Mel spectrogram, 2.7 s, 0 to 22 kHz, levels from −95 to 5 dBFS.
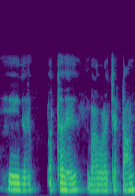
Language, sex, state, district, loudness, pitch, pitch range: Hindi, male, Bihar, Jamui, -23 LUFS, 130 Hz, 125-135 Hz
